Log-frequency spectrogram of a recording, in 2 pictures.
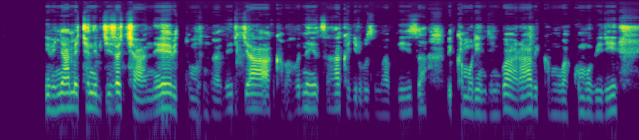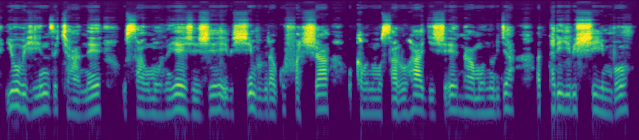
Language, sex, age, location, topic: Kinyarwanda, male, 25-35, Musanze, agriculture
